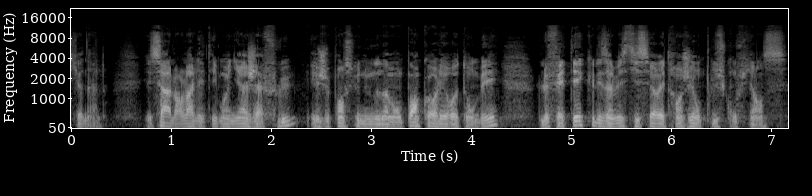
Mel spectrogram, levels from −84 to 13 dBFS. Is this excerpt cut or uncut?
uncut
